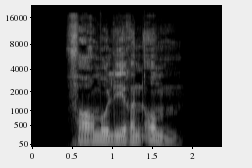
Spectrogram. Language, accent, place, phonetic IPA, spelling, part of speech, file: German, Germany, Berlin, [fɔʁmuˌliːʁən ˈʊm], formulieren um, verb, De-formulieren um.ogg
- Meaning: inflection of umformulieren: 1. first/third-person plural present 2. first/third-person plural subjunctive I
